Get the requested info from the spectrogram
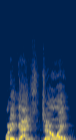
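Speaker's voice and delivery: high, loud indignant yell out the car window; old woman yelling at the cocky young guys who took her spot; angry shout. Retold or imitated. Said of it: "she puts down her window and she says".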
